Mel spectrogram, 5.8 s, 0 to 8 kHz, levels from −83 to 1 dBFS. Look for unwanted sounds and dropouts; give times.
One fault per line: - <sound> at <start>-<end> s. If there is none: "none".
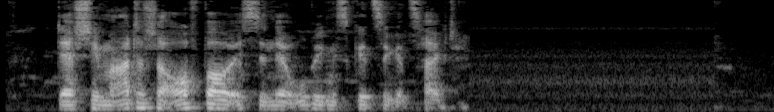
none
